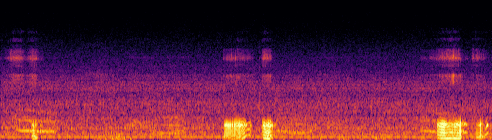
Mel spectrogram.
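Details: Short, rough, snorting snores recurring every few seconds over steady room noise; ordinary snoring.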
